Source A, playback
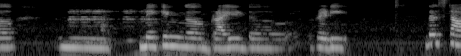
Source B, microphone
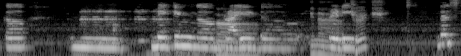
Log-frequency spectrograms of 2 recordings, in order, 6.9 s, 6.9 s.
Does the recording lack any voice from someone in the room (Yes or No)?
No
